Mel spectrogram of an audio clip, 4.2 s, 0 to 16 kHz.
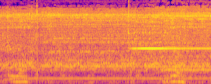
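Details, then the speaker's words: Dolphin S 300i robotic pool cleaner, pump motor with cover removed, impeller previously completely frozen: steady, even motor whir with constant mid-pitched hum and airy hiss, no knocks or grinding; pump motor runs normally. "just want to show that this impeller is working okay it's last time it was completely Frozen"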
